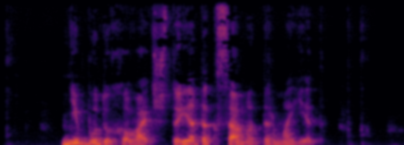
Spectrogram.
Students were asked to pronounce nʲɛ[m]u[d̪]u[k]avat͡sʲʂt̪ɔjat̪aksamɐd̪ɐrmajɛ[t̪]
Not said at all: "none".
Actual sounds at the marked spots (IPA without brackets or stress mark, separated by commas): b, d̪, x, t̪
